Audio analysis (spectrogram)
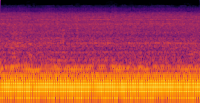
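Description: Can-Am Maverick R off-road vehicle engine running hard, a loud, close, continuous rumble with a steady tone and no voices.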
